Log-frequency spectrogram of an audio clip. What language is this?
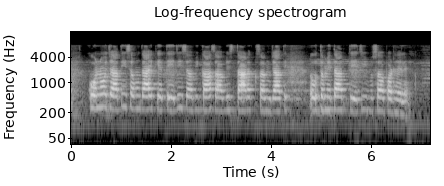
Maithili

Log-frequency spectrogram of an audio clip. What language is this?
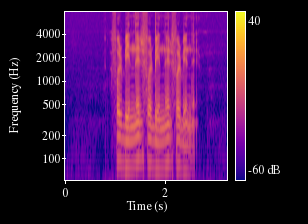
Norwegian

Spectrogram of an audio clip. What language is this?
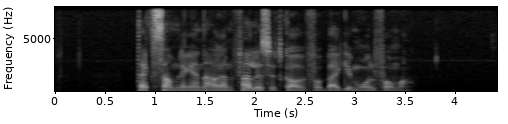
Norwegian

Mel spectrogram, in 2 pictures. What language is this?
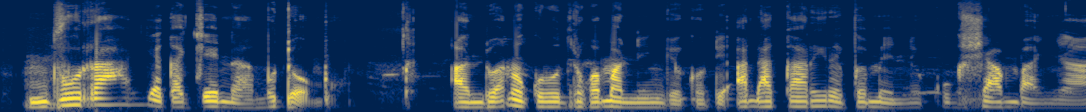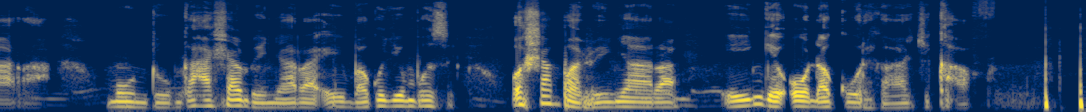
Ndau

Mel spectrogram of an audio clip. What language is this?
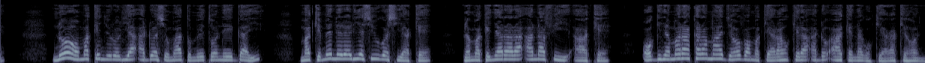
Kikuyu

